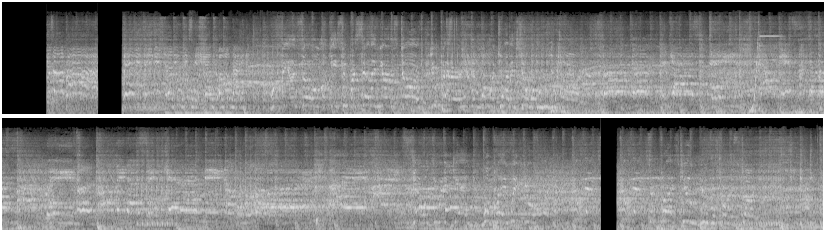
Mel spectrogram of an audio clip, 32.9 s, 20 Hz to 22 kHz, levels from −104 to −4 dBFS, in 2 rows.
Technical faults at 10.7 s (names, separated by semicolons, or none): none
